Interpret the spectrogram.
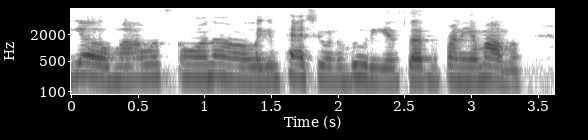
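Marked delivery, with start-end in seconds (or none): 0.0-1.4 put-on slick, easy, smooth bad-boy voice. Acting out the edgy guy you bring home: imitating a smooth guy. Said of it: "the other dude is like".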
